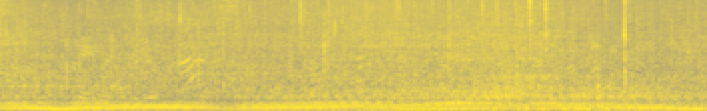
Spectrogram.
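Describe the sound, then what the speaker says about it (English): A Lamborghini Gallardo engine rumbles and revs steadily nearby at a car show, holding a deep growl as it pulls away, with a voice briefly audible over it. "there's a Gallardo leaving"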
